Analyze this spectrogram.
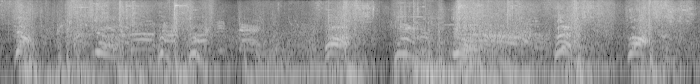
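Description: Weapons clash and strike with heavy blows.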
